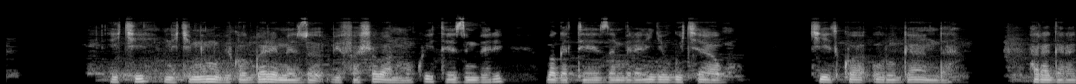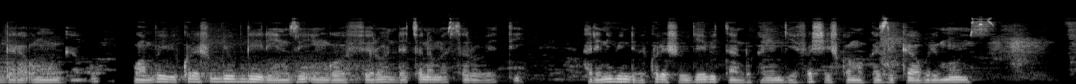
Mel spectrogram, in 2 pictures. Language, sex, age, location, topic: Kinyarwanda, male, 18-24, Kigali, health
